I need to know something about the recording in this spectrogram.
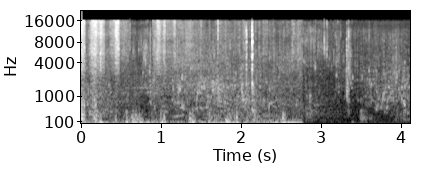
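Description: Wind buffeting the microphone, with rubbing, scraping and clicking from a styrofoam cooler lid being handled and lifted off. The wind rumble drops away suddenly about three seconds in, leaving fainter scrapes.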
